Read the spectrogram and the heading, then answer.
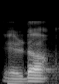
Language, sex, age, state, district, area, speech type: Kannada, male, 18-30, Karnataka, Chitradurga, rural, read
